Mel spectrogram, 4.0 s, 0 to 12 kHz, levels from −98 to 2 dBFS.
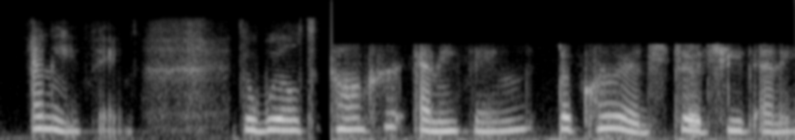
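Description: A handover gap at 1.56 to 1.66 s cuts this speech clip to silence for 100 ms: the voice fades out within a few tens of milliseconds as the call switches networks, and nothing in that stretch survives because no speech frames arrived. A fallback to narrowband follows from 1.66 s to the end. Up to the gap the sound is wideband HD Voice with light coding damage, consistent with AMR-WB at around 12.65 kbit/s. From 1.66 s nothing is left above 4 kHz, and the voice turns duller and rougher, which points to the call dropping to an older codec such as GSM full rate.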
